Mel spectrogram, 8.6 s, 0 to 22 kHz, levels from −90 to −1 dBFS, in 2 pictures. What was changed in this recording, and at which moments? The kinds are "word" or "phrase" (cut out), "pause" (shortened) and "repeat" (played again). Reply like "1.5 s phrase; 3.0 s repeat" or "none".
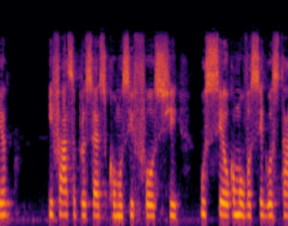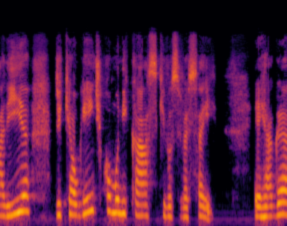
3.4 s word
